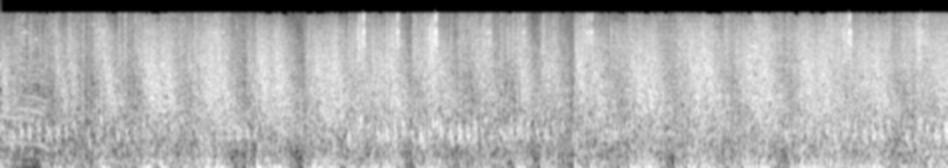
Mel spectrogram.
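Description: Rapid gunfire rattles without a break.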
